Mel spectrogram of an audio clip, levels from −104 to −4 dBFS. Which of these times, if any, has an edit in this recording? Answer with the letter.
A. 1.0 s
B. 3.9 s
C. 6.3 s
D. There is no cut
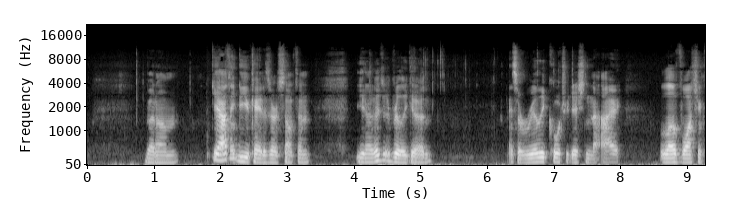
C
